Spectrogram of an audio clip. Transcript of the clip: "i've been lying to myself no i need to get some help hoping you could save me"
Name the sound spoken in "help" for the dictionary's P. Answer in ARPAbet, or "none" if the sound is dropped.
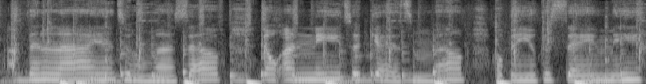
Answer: F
